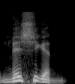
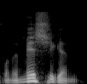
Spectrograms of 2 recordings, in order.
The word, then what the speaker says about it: Michigan: Maryland Massachusetts Massachusetts right Boston Michigan this is Michigan not not Michigan not Michigan listen repeat Michigan Michigan Minnesota Minnesota is the American pronunciation this is is Minnesota very very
